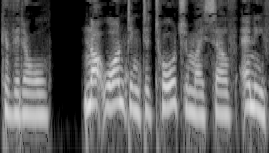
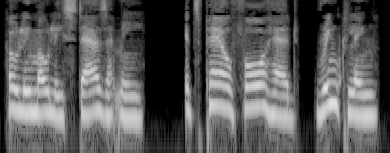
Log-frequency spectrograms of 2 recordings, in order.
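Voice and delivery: usual speaking voice

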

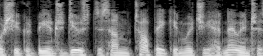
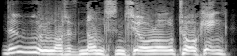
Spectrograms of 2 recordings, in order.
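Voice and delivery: put-on loud, high, dismissive old woman; grim woman; 8 semitones higher, 7 dB louder than usual. A narrator's reading. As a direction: scoff loudly at the others.

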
